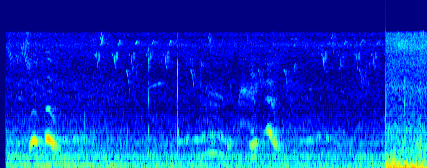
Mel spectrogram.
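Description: Several birds calling outdoors: scattered high chirps and short swooping calls, the loudest under a second in and again about four seconds in. About six seconds in, a sudden loud low rumbling noise takes over.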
